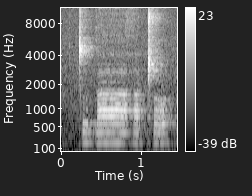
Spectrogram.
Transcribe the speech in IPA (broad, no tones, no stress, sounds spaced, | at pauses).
ǀ ɵ ɡ aː ɦ a ǁ ɐ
